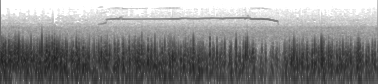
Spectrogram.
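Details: Adult Caspian tern with its juvenile at Waikanae estuary, calling: a single thin, steady high whistle held for under two seconds and dropping at the end, over heavy rustling, rumbling background noise.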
